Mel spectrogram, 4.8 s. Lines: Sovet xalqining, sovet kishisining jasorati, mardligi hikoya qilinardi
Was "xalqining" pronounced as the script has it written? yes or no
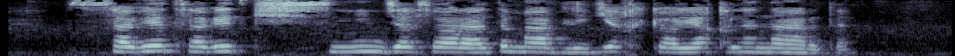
no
